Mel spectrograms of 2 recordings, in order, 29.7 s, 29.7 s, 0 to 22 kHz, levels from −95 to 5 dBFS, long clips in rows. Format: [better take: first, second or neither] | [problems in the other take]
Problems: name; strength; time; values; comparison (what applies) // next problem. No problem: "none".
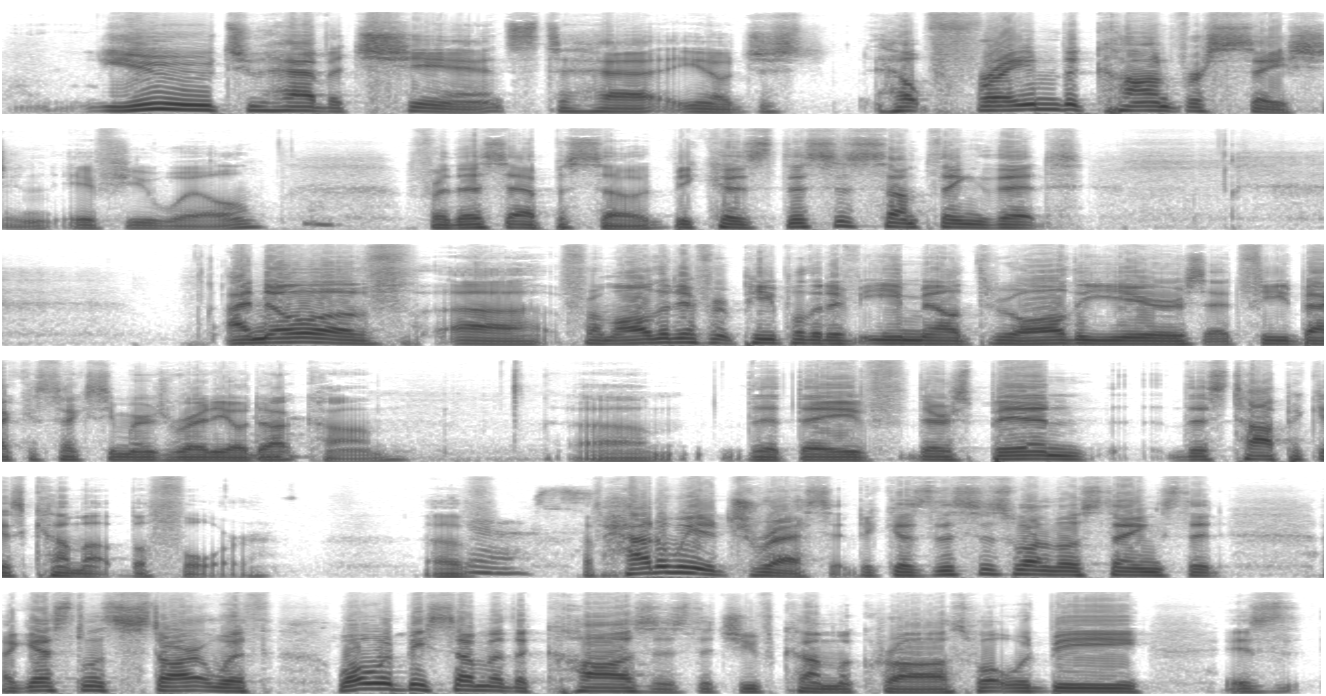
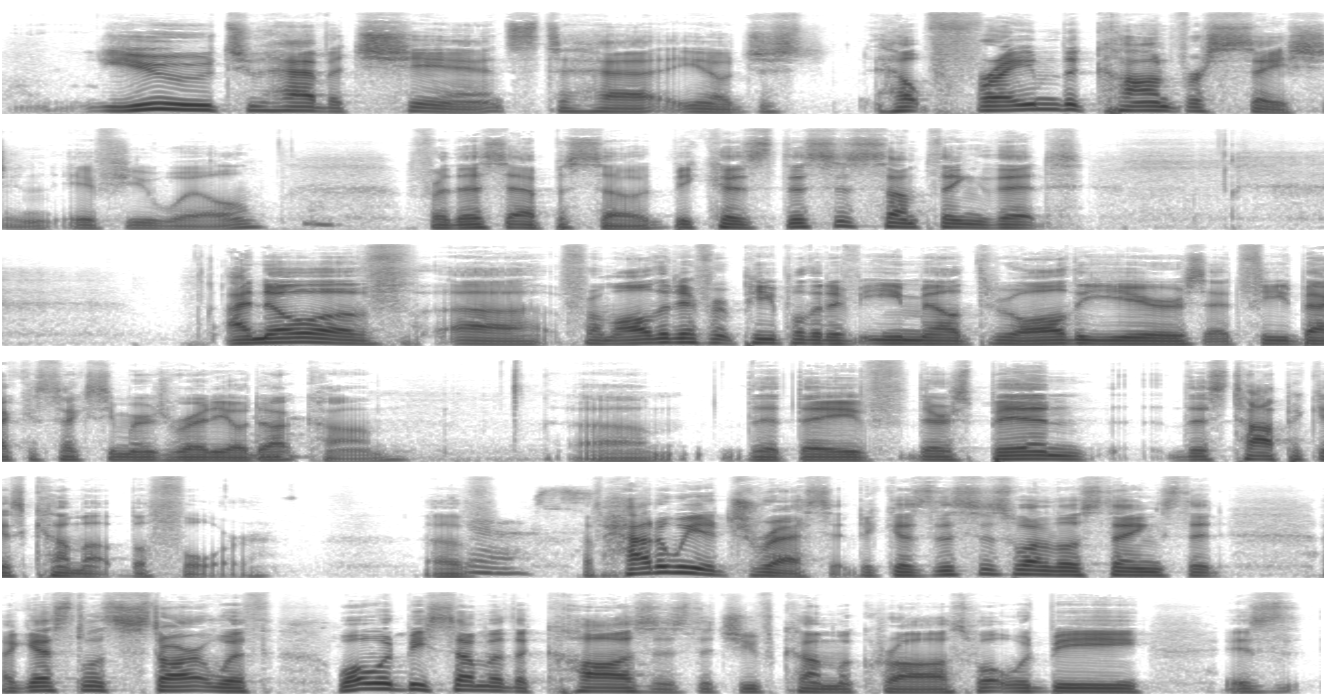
second | distortion; slight; 6% of the sound clipped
